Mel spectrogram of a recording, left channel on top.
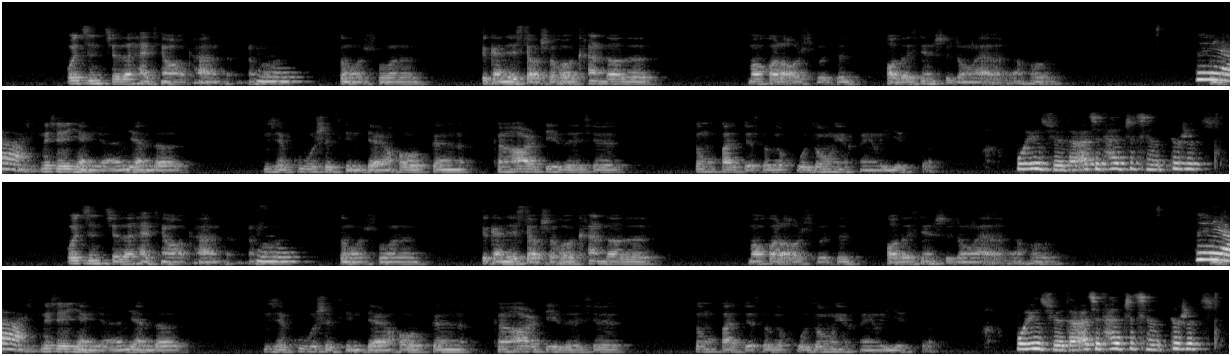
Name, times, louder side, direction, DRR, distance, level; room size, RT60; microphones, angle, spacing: voice 1, 0.7-2.8 3.4-4.2 4.8-6.5 7.5-8.5 8.8-10.5 12.1-14.1 14.9-16.9 17.2-18.5 19.2-21.6, left 1 dB, 20° left, 2 dB, 1.8 m, -26 dB
voice 2, 2.5-3.0 11.9-12.5 22.4-24.4, right 3 dB, 55° right, -2 dB, 2.6 m, -18 dB
13.5 x 5.6 x 2.7 m, 0.33 s
head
